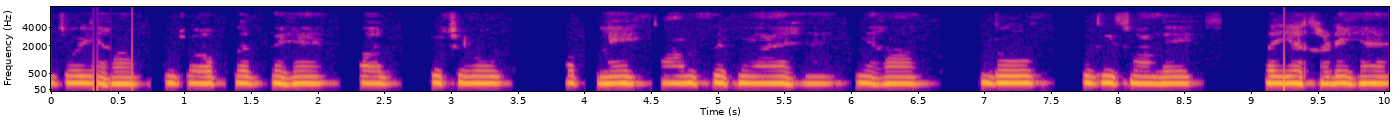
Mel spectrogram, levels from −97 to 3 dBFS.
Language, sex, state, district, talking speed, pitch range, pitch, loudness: Hindi, female, Chhattisgarh, Balrampur, 115 wpm, 190-200 Hz, 195 Hz, -23 LUFS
